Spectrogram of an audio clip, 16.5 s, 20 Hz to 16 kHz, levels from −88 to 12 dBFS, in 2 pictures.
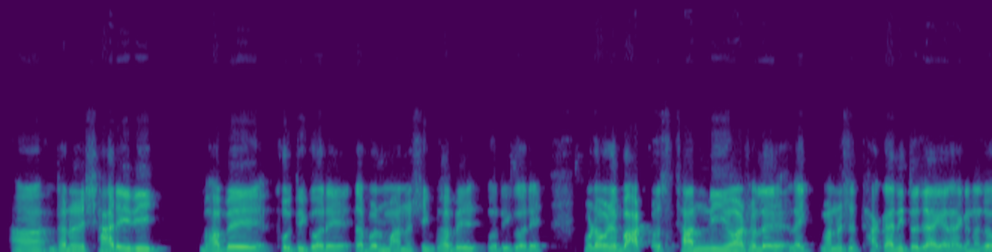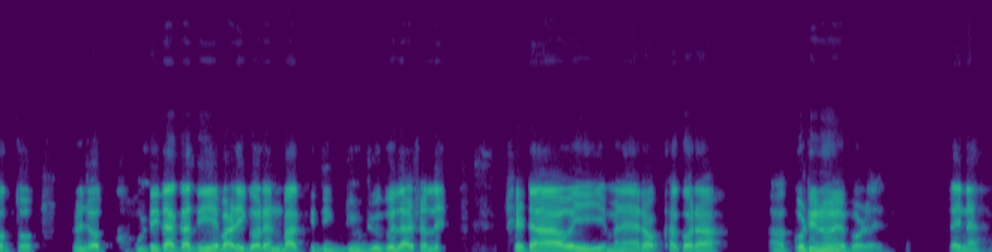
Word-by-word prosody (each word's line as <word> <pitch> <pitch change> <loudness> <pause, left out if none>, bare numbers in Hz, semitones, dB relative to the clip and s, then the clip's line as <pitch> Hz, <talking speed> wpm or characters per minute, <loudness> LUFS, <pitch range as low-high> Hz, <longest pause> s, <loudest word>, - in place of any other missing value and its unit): আ - - -1 0.3
ধরেন 150 +3 0
শারীরিকভাবে 145 -2 +1 0.3
ক্ষতি 135 0 -2
করে, 125 -1 +1 0.2
তারপর 120 +1 -2
মানসিকভাবে 135 +2 -4 0.2
ক্ষতি 125 0 -7
করে। 120 -1 -2 0.4
মোটামুটি 180 0 +3
বাসস্থান 165 0 +1
নিয়েও 160 -2 +2
আসলে 150 0 +1 0.2
লাইক 135 -2 -1 0.2
মানুষের 150 +3 -3
থাকারই 155 -1 0
তো - - +2
জায়গা 115 -2 +2
থাকে 100 -1 -4
না। 105 - -4
যত 115 -2 -5 0.6
যত 130 - +1 0.2
কোটি 135 +2 -1
টাকা 150 +1 +5
দিয়ে 150 +1 +4
বাড়ি 135 -3 +4
করেন 145 -1 +2
প্রাকৃতিক 125 0 -1
দুর্যোগ 120 -1 -3
হলে 140 - +4
আসলে 130 -1 -1 0.6
সেটা 125 0 +3 0.2
ওই 120 0 +4 0.3
মানে 115 0 -2 0.2
রক্ষা 110 - -4
করা 120 -1 +2 0.6
আ - - -8 0.2
কঠিন 160 +2 +4
হয়ে 130 -3 +3
পড়ে। 90 -3 -5 0.6
তাই 135 - 0
না? 165 - -3
135 Hz, 150 wpm, -23 LUFS, 125-150 Hz, 0.6 s, টাকা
